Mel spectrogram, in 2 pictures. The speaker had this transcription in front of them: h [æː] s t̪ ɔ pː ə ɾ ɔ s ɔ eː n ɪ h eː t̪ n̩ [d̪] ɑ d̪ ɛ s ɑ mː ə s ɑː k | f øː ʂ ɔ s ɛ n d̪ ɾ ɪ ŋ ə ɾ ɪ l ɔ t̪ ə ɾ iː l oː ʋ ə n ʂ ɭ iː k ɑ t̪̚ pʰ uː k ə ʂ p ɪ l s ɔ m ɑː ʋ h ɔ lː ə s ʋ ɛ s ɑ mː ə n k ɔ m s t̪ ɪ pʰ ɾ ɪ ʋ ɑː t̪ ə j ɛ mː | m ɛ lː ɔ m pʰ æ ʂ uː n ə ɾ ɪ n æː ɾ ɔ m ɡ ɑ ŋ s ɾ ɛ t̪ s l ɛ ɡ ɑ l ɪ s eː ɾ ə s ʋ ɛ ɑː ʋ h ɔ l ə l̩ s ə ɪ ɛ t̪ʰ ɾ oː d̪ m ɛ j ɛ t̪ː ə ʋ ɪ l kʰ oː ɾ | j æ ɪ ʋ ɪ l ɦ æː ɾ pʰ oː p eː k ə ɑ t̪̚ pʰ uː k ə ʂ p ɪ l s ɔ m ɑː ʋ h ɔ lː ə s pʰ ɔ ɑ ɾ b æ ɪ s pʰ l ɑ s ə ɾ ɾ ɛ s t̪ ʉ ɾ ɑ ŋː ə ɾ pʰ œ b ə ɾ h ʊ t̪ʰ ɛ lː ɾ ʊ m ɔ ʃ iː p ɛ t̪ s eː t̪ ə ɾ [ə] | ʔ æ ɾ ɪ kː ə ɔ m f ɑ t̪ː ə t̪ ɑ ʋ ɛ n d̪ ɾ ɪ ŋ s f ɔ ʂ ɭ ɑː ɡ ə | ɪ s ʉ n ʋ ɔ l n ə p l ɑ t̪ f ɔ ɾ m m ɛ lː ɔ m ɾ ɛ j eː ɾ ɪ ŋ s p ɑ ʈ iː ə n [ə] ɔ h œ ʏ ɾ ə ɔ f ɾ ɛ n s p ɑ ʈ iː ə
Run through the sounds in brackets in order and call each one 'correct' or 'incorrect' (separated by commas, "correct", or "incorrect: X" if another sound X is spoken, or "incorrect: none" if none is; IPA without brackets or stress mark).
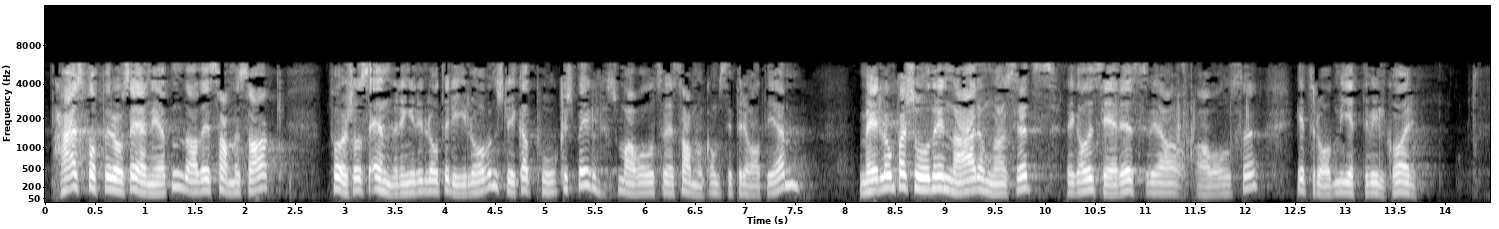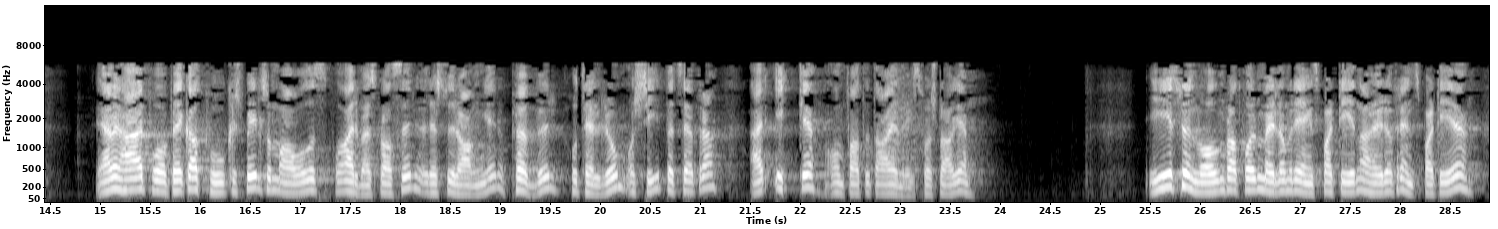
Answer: correct, correct, incorrect: ɑ, correct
